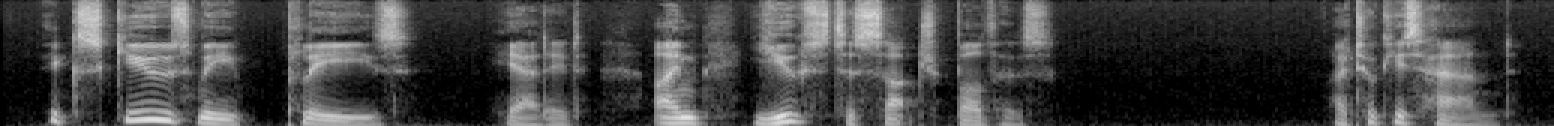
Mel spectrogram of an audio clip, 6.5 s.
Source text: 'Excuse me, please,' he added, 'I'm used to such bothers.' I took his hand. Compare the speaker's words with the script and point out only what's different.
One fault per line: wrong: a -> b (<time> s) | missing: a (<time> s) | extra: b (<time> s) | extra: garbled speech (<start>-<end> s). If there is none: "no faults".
no faults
